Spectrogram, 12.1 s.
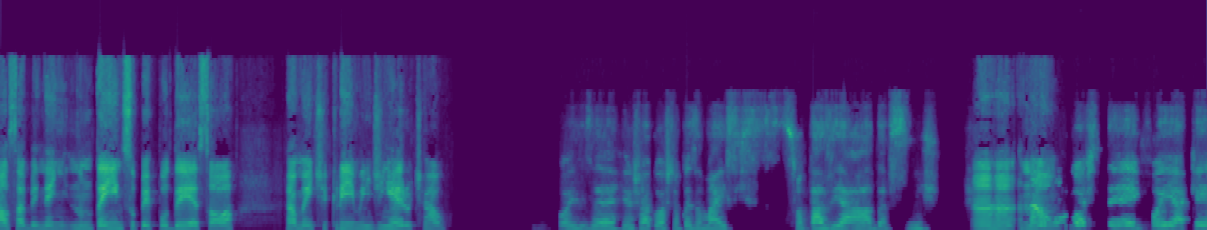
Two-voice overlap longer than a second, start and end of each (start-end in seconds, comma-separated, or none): none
